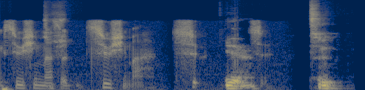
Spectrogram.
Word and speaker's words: Tsushima: to do like a little T sound at the beginning, but yeah, it's like Tsushima.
